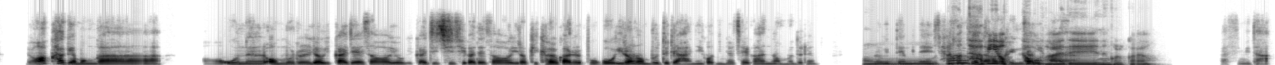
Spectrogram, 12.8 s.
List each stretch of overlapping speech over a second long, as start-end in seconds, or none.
8.7-10.8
